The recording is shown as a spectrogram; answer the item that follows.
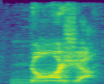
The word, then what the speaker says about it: nausea: Nausea. N-A-U-S-E-A. It's spelled a little strange, but nausea is how you pronounce that. Looks like it should be nausea, but it's actually nausea.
